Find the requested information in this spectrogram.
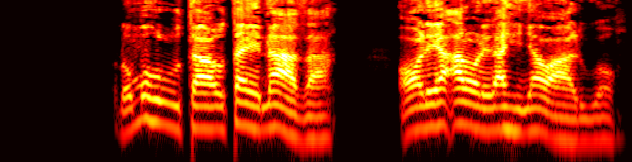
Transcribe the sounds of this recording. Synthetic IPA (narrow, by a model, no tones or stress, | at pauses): ɾomohuɾutaɾotaenaːða | ɔɾeaʔaɾɔɾeɾaɦiɲawaɾuɔ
